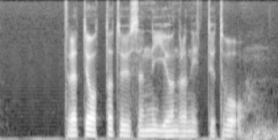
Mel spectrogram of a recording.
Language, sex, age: Swedish, male, 32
